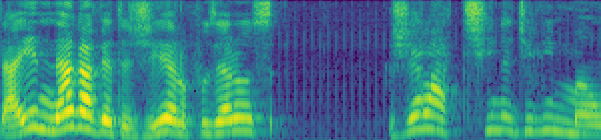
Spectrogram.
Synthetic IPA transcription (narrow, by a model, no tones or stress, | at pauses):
d̪ainɐɡavet̪ɐʒelʊpuzɛɾɐ̃w̃s | ʒelat͡ʃĩnɐd͡ʒɪlimɐ̃w̃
